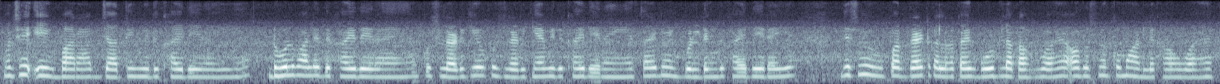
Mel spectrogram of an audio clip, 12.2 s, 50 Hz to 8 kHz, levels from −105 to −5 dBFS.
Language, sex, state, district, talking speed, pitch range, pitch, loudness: Hindi, female, Maharashtra, Sindhudurg, 235 wpm, 230-255 Hz, 240 Hz, -18 LUFS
